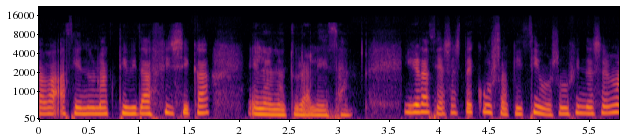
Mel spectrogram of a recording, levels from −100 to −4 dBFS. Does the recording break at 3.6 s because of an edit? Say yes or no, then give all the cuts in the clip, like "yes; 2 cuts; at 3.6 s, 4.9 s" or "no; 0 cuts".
yes; 1 cut; at 3.6 s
